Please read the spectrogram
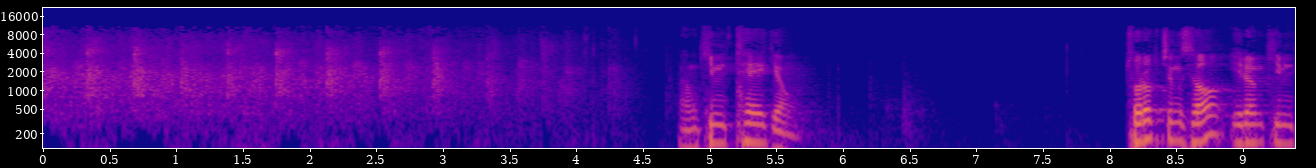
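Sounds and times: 
audience applause: 0.0 - 4.5
speech: 4.8 - 5.8, 8.2 - 9.3.

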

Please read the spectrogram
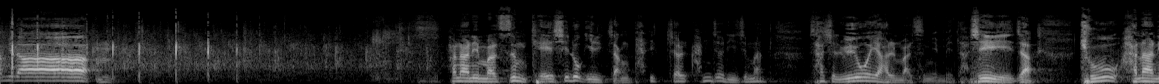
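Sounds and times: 
speech: 0.0 - 1.2, 4.5 - 11.5
audience applauding in welcome: 0.0 - 4.9.

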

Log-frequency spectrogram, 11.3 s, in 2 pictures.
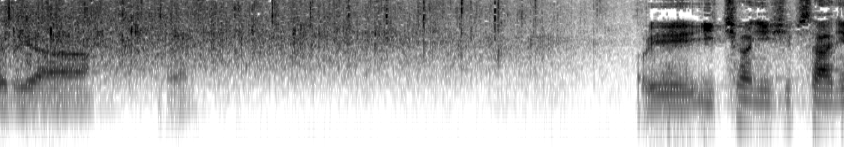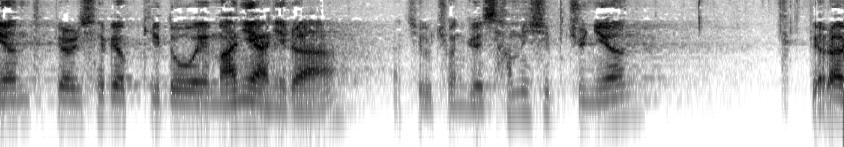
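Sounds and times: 
speech: 0.0 - 1.4, 4.3 - 10.0, 11.0 - 11.2
audience applause: 0.0 - 4.2.

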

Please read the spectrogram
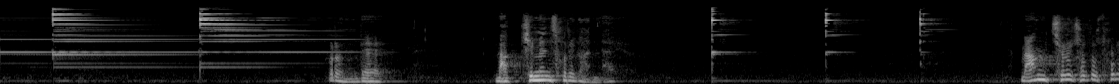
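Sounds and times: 
metal triangle struck: 0.0 - 4.0, 7.1 - 9.8
speech: 3.3 - 4.0, 5.0 - 6.2, 10.2 - 11.1.

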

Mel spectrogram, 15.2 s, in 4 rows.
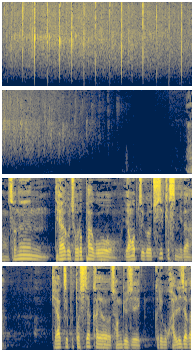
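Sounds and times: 
audience applause welcoming a speaker: 0.0 - 6.2
speech: 7.6 - 11.6, 12.4 - 15.1.

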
